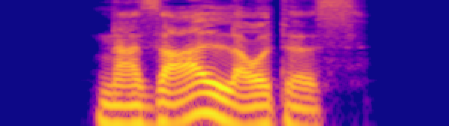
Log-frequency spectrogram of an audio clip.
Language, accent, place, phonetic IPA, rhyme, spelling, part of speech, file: German, Germany, Berlin, [naˈzaːlˌlaʊ̯təs], -aːllaʊ̯təs, Nasallautes, noun, De-Nasallautes.ogg
- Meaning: genitive singular of Nasallaut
